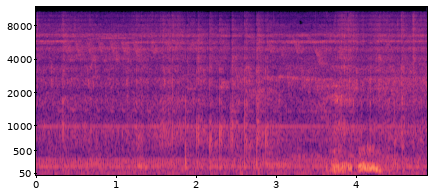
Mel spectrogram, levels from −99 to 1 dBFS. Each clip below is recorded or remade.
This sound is recorded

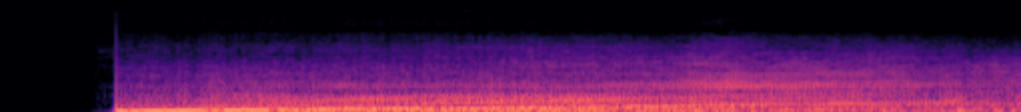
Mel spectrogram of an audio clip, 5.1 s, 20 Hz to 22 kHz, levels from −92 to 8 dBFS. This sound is remade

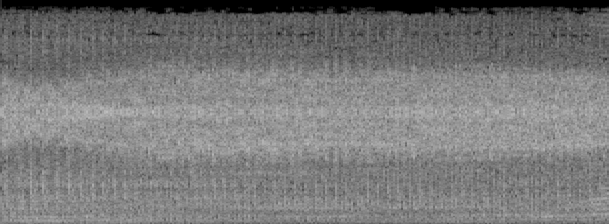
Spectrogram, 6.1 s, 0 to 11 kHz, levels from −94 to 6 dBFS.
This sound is recorded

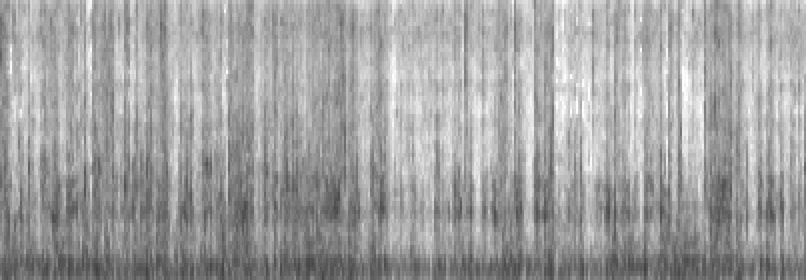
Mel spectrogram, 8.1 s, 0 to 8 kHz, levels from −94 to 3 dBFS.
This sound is remade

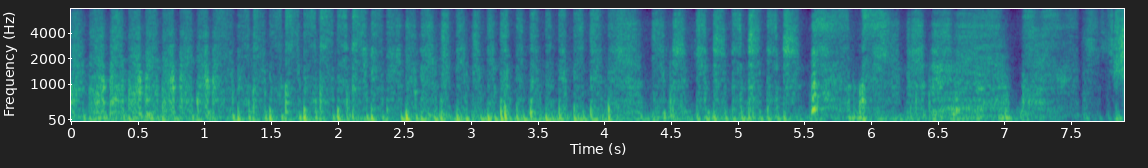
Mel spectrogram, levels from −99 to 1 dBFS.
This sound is recorded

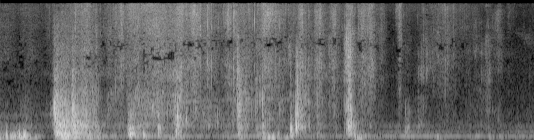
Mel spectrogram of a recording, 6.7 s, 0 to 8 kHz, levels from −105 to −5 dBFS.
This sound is recorded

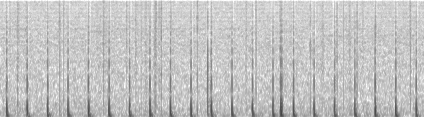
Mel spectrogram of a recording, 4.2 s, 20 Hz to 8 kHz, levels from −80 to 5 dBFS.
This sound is remade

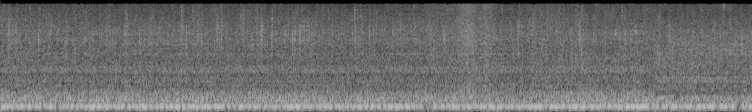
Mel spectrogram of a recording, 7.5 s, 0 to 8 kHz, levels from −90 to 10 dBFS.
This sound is recorded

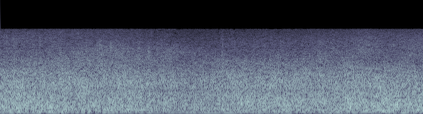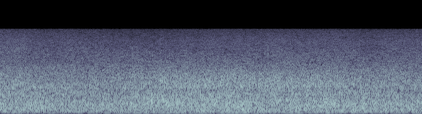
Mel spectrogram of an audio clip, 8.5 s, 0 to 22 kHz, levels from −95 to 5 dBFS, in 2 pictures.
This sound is recorded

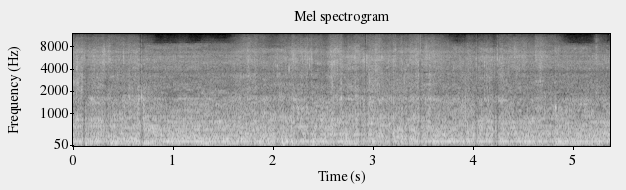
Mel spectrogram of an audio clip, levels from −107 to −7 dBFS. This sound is remade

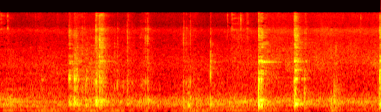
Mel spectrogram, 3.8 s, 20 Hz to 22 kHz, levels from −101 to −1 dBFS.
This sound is recorded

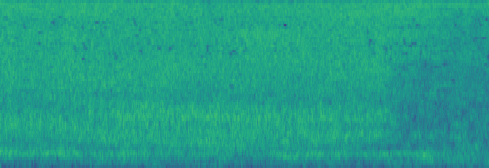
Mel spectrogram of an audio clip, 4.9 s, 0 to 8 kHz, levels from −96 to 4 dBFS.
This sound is recorded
